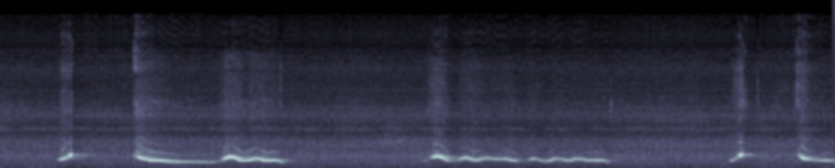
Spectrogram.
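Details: Pet Indian ringneck parakeet whistling in bursts: sharp upward notes, a falling slurred whistle, and longer wobbling trilled phrases, separated by short pauses with faint background hiss.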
